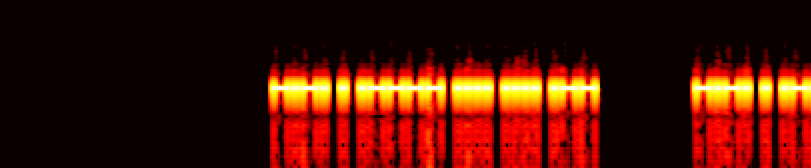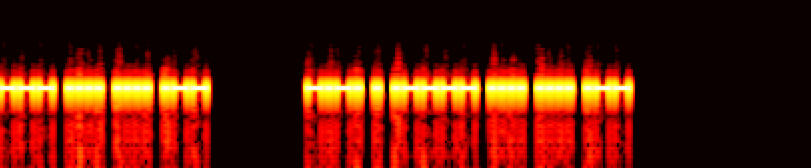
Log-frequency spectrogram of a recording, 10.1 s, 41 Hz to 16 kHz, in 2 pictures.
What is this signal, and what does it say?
Morse code, heard as a keyed tone, about 37 wpm, 700 Hz. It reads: CE1HHW CE1HHW CE1HHW
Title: DXCC-100 Call Signs - 6 Characters - Repeated 3x - 40wpm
